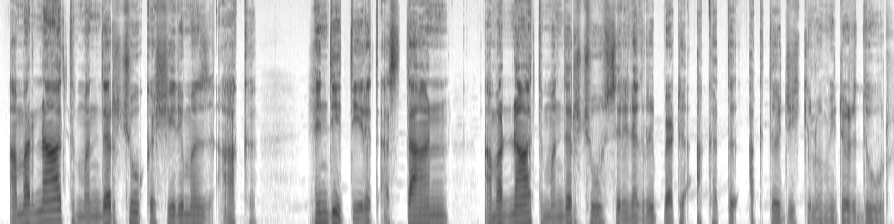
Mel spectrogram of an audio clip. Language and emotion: Kashmiri, neutral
